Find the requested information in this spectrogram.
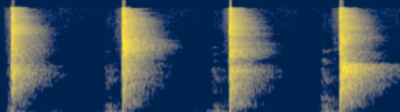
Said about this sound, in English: Gray and white-haired men and women surrounded the family and began delightedly clapping to the beat.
